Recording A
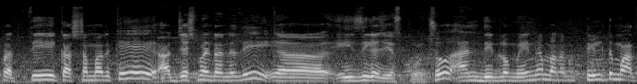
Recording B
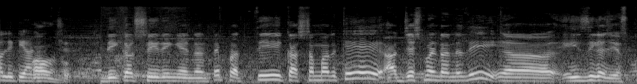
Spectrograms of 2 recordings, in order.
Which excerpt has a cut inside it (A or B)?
B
